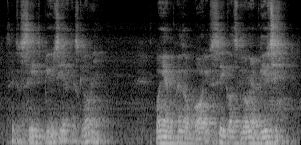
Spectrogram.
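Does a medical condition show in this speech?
No.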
